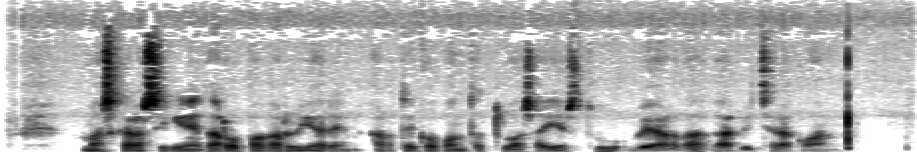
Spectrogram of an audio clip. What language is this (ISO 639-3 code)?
eus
